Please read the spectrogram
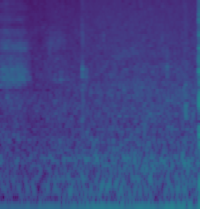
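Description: Low, steady background rumble that slowly grows a little louder.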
